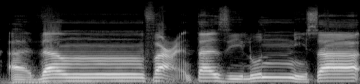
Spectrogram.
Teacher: jadi suaranya itu kita tahan kita panjangkan sejenak panjangnya itu adalah dua harakat nah panjangnya ghunah atau dengungannya itu adalah dua [Musik] harakatilunisa begitu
